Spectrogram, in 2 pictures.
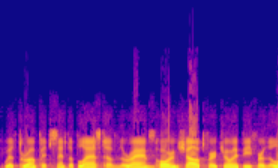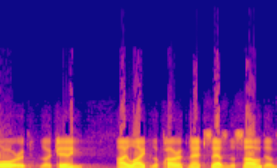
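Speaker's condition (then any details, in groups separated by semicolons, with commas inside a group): Cerebral palsy, speech-generating device; brain injury at birth from lack of oxygen, cannot walk, uses wheelchair; speaks through deck talk speech synthesizer by Dennis Glatt, synthesizer voice heard; speech impediment, own speech hard to understand, deck talk programmed to sing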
